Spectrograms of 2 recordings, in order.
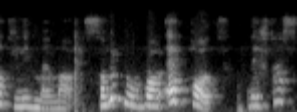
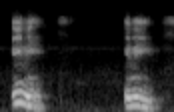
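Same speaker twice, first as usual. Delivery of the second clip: mock British innit. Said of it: "those British".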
